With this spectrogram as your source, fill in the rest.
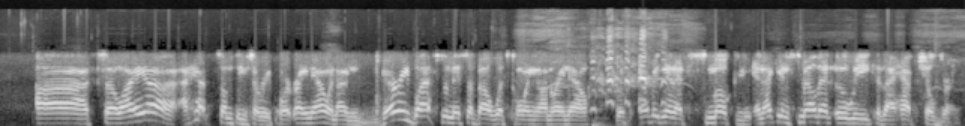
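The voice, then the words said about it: Put-on stereotypical white person voice. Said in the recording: “my Caucasian voice ... Can you do that voice?”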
